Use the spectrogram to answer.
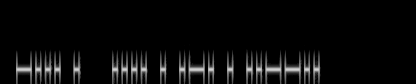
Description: Morse code, heard as a keyed tone, about 25 wpm, 700 Hz. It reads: BE HERE?
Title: Sentences from Top 1100 Words 25wpm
